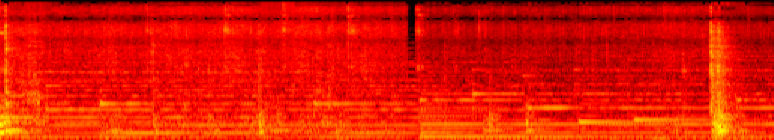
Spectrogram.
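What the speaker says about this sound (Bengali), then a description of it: "দিয়ে আমি আবারও ভালো করে মশলাটাকে কষিয়ে নেব।" Spice paste with ground coriander fries in a pan, a close, steady crackling sizzle under a faint constant hum, with a few louder spits and a scrape of stirring near the end.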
